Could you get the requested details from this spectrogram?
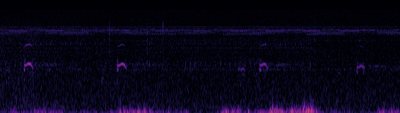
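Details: Whistling heron (Syrigma sibilatrix), a Brazilian pasture heron, giving short, thin whistled notes about every one to two seconds, faint over a steady low rumble of wind; call.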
